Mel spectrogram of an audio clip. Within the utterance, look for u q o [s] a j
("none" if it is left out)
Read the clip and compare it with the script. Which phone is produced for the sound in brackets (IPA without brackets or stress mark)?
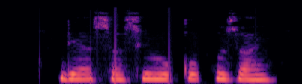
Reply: z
